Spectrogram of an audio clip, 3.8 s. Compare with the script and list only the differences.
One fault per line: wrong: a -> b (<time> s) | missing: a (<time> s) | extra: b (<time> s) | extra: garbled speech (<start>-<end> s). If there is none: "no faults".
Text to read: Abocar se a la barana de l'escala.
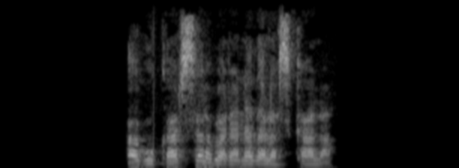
no faults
